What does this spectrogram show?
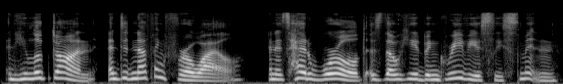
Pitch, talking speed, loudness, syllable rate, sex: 230 Hz, 225 wpm, -17 LUFS, 5.4 syllables/s, female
